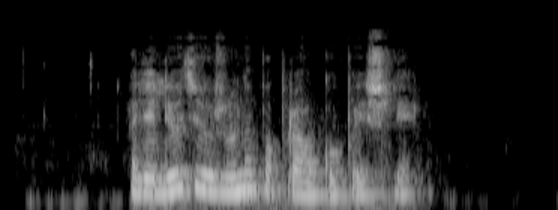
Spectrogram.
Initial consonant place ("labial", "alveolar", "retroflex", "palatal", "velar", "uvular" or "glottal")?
alveolar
